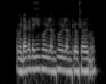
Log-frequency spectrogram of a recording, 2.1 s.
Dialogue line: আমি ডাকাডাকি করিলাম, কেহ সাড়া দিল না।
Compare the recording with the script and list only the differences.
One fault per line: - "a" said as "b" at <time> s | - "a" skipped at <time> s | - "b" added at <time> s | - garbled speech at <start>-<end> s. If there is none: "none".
- "করিলাম" added at 1.1 s
- "দিল" skipped at 1.7 s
